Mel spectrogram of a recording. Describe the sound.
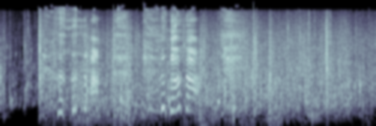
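Water splashes in a paddling pool on a hot summer day, an irregular run of loud sloshing bursts broken by brief quieter gaps, with voices heard among the splashes.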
